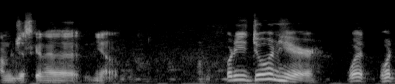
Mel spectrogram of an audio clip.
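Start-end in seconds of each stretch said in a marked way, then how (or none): 2.2-4.0 put-on elderly woman's voice, high-pitched. Game master voicing a character in a tabletop game, old lady voice. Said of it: "all in old lady voice".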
